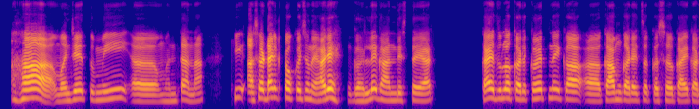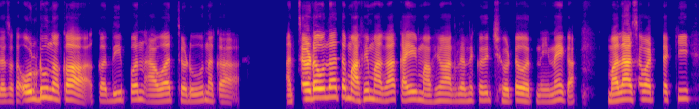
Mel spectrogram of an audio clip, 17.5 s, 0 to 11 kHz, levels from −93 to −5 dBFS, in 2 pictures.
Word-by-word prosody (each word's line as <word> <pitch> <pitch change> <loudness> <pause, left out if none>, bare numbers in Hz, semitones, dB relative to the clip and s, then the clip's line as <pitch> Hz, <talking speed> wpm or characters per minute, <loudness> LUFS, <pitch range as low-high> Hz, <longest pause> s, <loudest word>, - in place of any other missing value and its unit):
हां, 230 +4 +7
म्हणजे 180 +6 0
तुम्ही 210 +5 -5
अ, 160 -1 -1
म्हणता 170 +4 -5
ना 170 +1 -6 0.4
की 250 -1 -8
असं 195 +5 +4
डायरेक्ट 245 0 +5
टोकायचं 230 -2 -1
नाही, 180 -4 -2
"अरे! 245 +6 +8 0.2
घर 170 0 -4
लय 215 +8 0
घाण 185 -5 -2
दिसतंय 180 0 -4
यार! 175 +1 +2 0.6
काय 240 - +7
तुला 230 +1 +1
कर 210 -2 +2
कळत 235 +2 -1
नाही 240 -1 -3
का 210 -3 +3
अ, 170 -3 -1
काम 190 +1 +3
करायचं 185 0 -2
कसं 175 +1 -4
काय 165 0 0
करायचं 165 0 -5
का?" - - -8
ओरडू 210 +6 -1
नका. 205 -3 +1 0.3
कधी 170 +2 -8
पण 205 +1 -4
आवाज 165 +2 -3
चढवू 165 +1 -7
नका. 175 -3 -7 0.7
आणि - - -6
चढवलं 245 +4 +6
तर - - +2
माफी 215 -2 +2
मागा. 195 -2 -1
काही 190 +2 0
माफी 165 -3 -7
मागल्याने 175 0 -5
कधी 185 -1 -7
छोटं 165 +2 -4
होत 170 -3 0
नाही, 155 0 -14
नाही 190 +5 -1
का? 145 - -7 0.4
मला 175 +5 +4
असं 205 +1 0
वाटतं, 200 0 -3
की 225 0 -8
190 Hz, 190 wpm, -23 LUFS, 170-220 Hz, 0.7 s, अरे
